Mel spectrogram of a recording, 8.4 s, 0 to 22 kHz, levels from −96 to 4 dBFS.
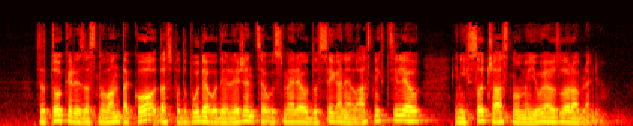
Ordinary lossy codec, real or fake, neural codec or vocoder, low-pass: MP3, 48 kbps; fake; autoencoder, 48 kHz, 128 numbers a frame, DAC-VAE, trained on Japanese speech; 19.8 kHz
